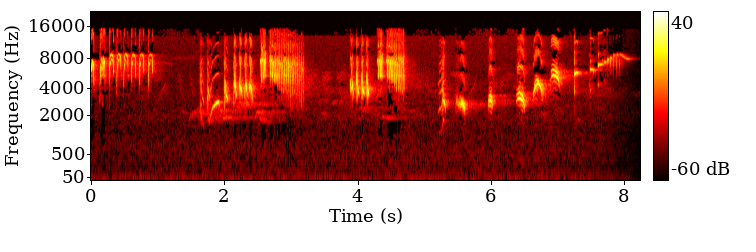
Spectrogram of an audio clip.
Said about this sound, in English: After a meal of mollusks, the song thrush flies back to the top of a nearby tree and proclaims his territory.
